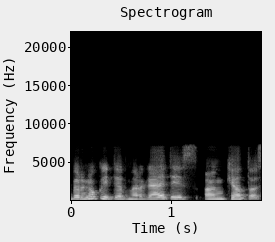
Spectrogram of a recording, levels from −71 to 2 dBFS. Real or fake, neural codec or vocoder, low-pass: fake; codec, 16 kHz, about 1 kbps, DyCAST, with the encoder's durations; 7.2 kHz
